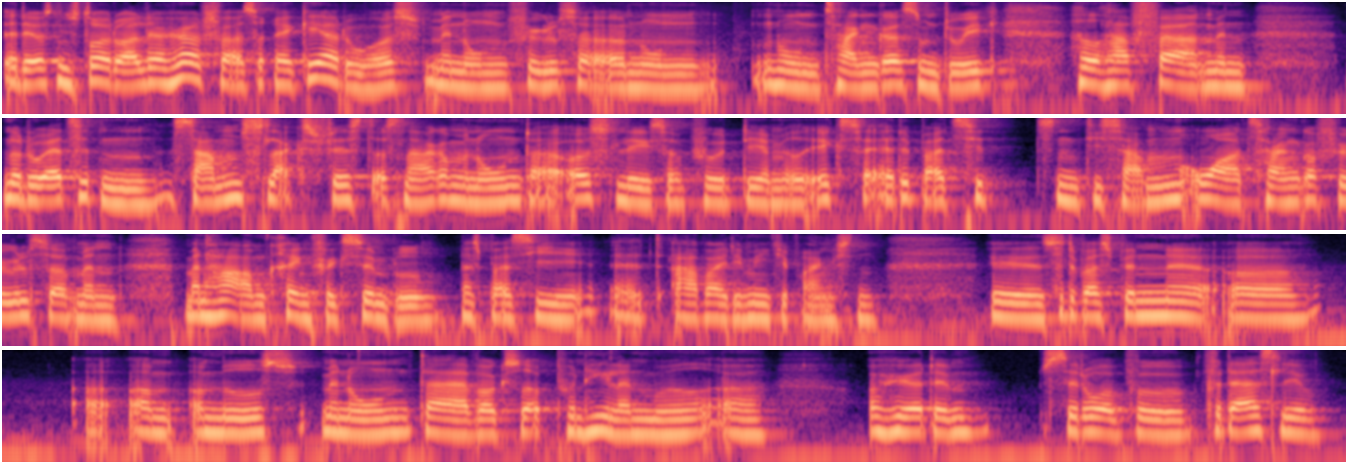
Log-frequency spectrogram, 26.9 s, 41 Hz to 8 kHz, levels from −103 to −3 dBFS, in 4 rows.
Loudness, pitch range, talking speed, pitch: -21 LUFS, 150-170 Hz, 220 wpm, 160 Hz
